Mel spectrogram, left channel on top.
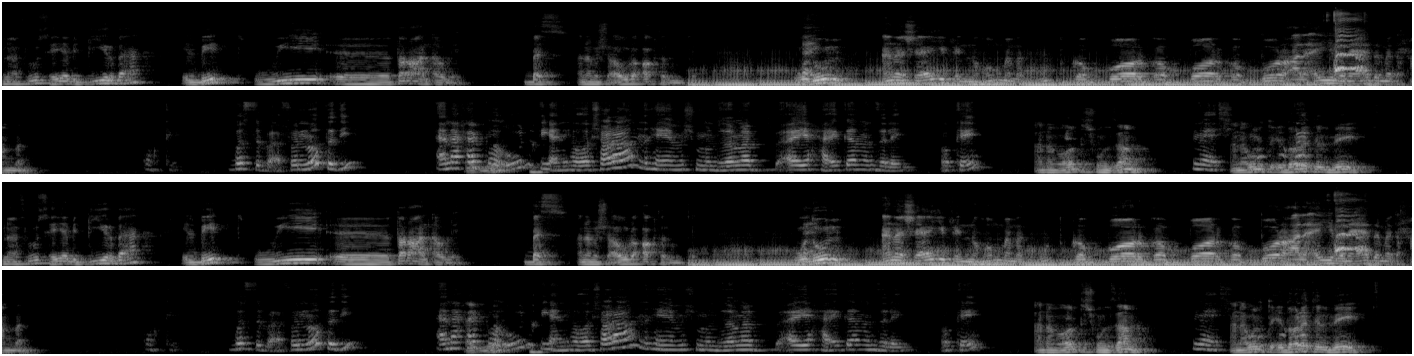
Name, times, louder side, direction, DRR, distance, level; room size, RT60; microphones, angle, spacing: voice 1, 0.0-1.5 1.8-4.6 5.2-6.9 7.9-8.5 8.8-14.5 18.7-19.2 24.4-25.6 26.4-27.9, right 1 dB, 25° right, 0.7 m, -31 dB
sound 1, 6.8-14.3, equal, 35° left, 0.8 m, -30 dB
voice 2, 15.5-15.8 16.4-17.7 18.4-23.2 23.5-23.9 26.0-26.7 27.0-27.2, left 2 dB, 80° left, 1.4 m, -36 dB
4.0 x 3.3 x 3.5 m
head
